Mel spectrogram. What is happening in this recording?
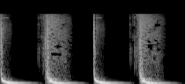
Electrohouse beat
complextro, electro, hihat, house, snare, techno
